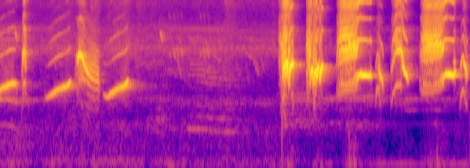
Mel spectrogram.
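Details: White-rumped shama singing: slurred rising whistles, then after a short gap a burst of harsh, high chattering notes mixed with whistles.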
